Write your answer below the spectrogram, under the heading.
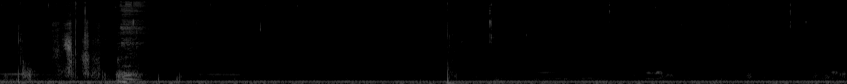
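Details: A kitten grinds its teeth while eating canned food, making short, dry crunching and scraping bursts.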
